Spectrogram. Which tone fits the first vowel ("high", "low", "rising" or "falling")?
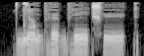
low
